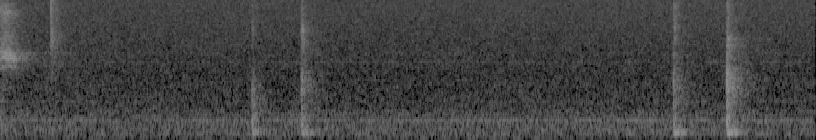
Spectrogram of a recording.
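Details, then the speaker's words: Sparse, faint, sharp taps, some in pairs, in a quiet room: indirect finger-on-finger percussion over all four abdominal quadrants of a female patient, with dullness in the left lower quadrant and overall normal findings. "now I'm going to percuss or tap again using the indirect percussion method over all four quadrants"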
